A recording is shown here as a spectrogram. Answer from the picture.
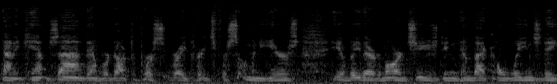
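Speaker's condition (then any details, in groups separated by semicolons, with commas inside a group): Vocal fold paralysis, bilateral; speaks with false vocal folds; irritating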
